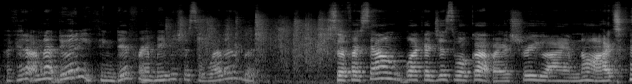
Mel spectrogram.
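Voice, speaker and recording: A woman with a hoarse voice giving a chatty, rambling tarot reading, often restarting her sentences. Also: mid-range voice, animated, fairly quick, reverberant, background noise. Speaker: tarot reader.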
